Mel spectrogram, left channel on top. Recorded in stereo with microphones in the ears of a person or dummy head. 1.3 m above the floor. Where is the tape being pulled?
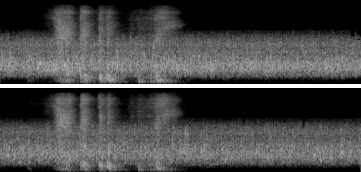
5° left (ahead or behind), 1.2 m.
